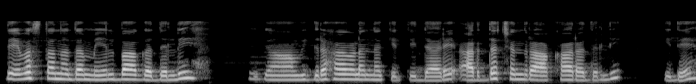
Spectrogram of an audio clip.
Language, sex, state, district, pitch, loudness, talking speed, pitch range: Kannada, female, Karnataka, Chamarajanagar, 225 Hz, -19 LUFS, 75 wpm, 205-260 Hz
